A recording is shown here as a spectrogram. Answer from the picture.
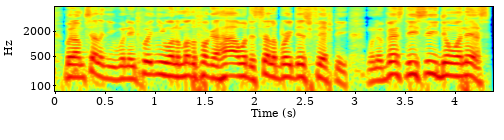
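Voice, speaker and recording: Very fast and high-pitched, a man talks with an American accent. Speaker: go-go music promoter and band leader. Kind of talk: heated debate. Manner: animated.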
